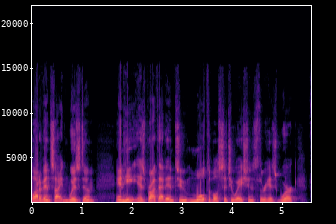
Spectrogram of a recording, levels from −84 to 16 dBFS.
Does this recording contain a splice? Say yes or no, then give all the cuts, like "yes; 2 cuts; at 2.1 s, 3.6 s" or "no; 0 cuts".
no; 0 cuts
